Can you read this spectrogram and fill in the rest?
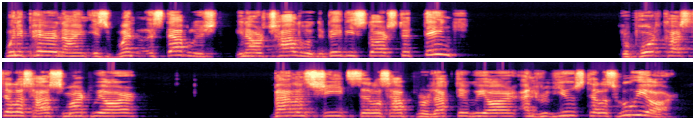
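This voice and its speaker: A man's voice: high voice, unhurried, a bit bright, poor audio. A middle-aged man whose native language is Kurdish, lecturing as a life coach in a preachy, repetitive way and calling the listeners friends. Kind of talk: motivational voice-over lecture over slides.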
